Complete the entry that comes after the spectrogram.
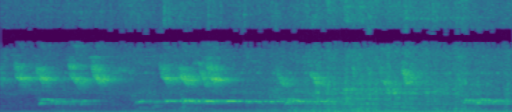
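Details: Local zebra dove calling as a lure: long, level, rolling coo notes, one stretching over a second, while other birds chirp and a low rumble swells in the background.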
